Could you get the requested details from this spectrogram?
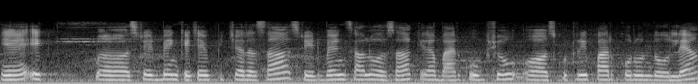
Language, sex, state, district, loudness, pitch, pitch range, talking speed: Konkani, female, Goa, North and South Goa, -16 LUFS, 215 Hz, 205-225 Hz, 135 wpm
